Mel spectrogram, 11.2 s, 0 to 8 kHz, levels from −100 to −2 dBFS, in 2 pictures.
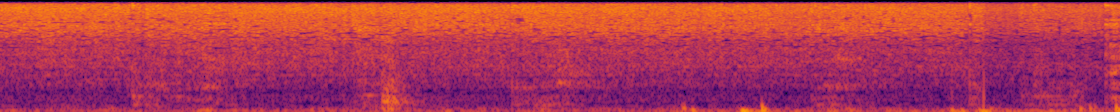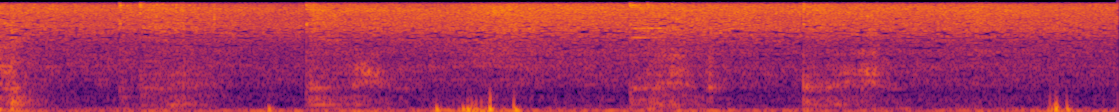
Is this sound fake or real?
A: real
